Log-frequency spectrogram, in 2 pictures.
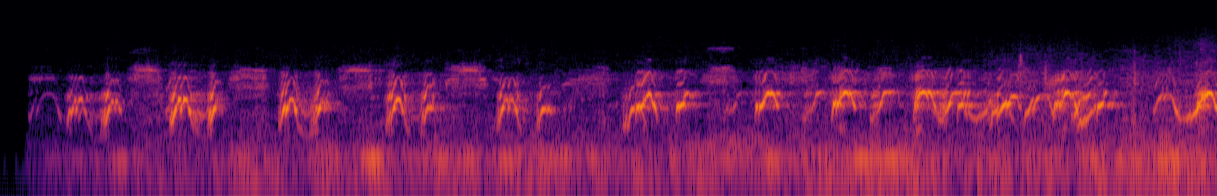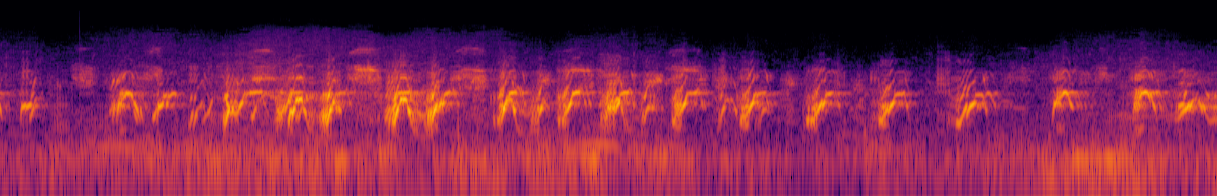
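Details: Zebra giving a long series of quick, yelping bark-like calls, roughly two per second, each note sliding downward with harmonic overtones, building louder and denser toward the middle, with a low steady hum underneath.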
